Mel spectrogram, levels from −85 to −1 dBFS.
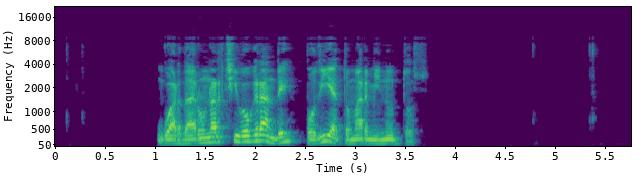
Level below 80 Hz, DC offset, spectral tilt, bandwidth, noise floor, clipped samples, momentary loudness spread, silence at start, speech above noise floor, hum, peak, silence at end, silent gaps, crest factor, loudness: -56 dBFS; under 0.1%; -5 dB/octave; 9.4 kHz; -86 dBFS; under 0.1%; 12 LU; 1 s; 68 dB; none; -2 dBFS; 2.05 s; none; 20 dB; -18 LUFS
